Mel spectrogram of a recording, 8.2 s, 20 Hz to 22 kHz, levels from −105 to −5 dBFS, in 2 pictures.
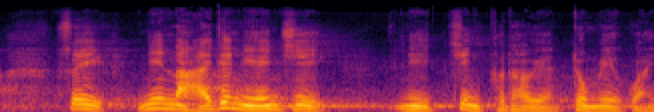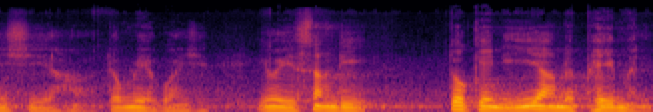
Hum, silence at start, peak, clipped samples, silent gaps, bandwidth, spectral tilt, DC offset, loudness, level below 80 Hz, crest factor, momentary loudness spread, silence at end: none; 0 s; -10 dBFS; under 0.1%; none; 10.5 kHz; -8 dB/octave; under 0.1%; -28 LUFS; -64 dBFS; 18 dB; 18 LU; 0 s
